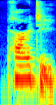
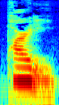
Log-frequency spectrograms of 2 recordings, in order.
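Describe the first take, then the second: First: The middle consonant sounds like a t. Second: The middle consonant sounds like a d. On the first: "party って発音しても全然いいんですけど" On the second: "基本的にd の音に変わることが多い"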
